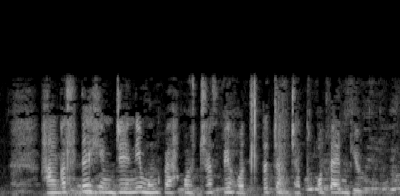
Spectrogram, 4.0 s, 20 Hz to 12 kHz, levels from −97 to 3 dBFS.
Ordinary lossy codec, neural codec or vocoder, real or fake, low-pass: MP3, 96 kbps; none; real; 7.2 kHz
